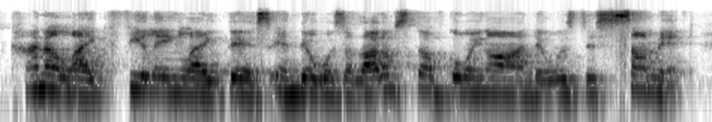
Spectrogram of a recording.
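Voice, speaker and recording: Her voice is mid-range and fairly bright, with fairly even intonation at a normal speed. She is a Haitian coach and podcast host giving a candid, rambling solo reflection, restarting frequently and peppering it with "you know."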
